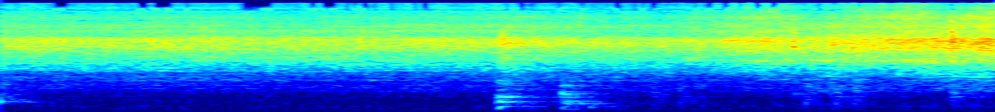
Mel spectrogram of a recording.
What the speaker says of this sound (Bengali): ভালো করে কষিয়ে নেব, আর এবার সিদ্ধ করে রাখা ডুমুরগুলোকেও দিয়ে দেব।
